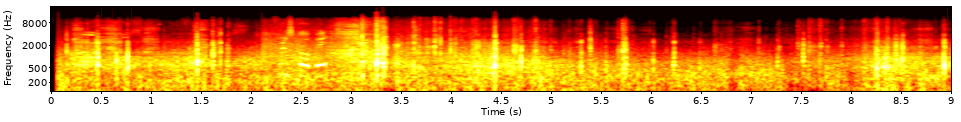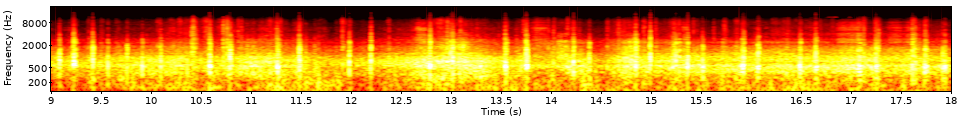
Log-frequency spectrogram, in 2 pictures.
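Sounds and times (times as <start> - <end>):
skateboard clicks and knocks: 0.1 - 18.0
skateboard wheels rolling on concrete: 0.1 - 18.0.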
